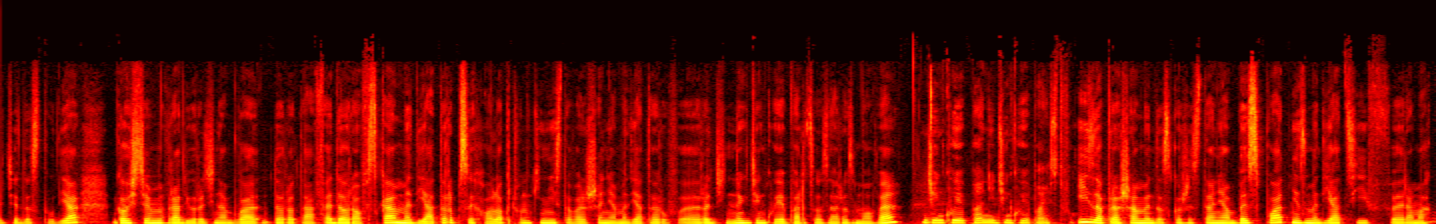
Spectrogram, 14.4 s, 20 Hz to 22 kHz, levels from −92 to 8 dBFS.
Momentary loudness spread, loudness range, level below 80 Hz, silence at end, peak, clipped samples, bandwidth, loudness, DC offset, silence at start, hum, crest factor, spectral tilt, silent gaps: 8 LU; 4 LU; -56 dBFS; 0.05 s; 0 dBFS; under 0.1%; 16.5 kHz; -19 LUFS; under 0.1%; 0 s; none; 18 dB; -6 dB/octave; none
